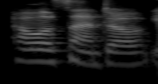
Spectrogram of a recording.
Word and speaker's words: palo santo: Those people, I will light either sage or, I always say this wrong, I think Palo Santo wood. – Palo Santo.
